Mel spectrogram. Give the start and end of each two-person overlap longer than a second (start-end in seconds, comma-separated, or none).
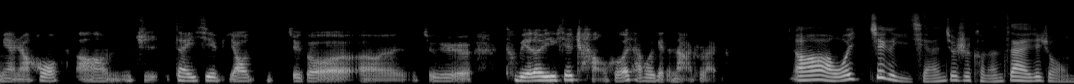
none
